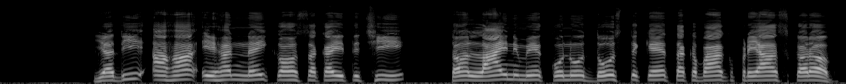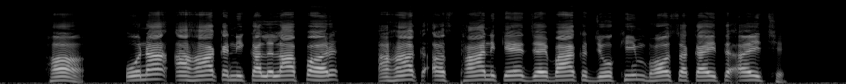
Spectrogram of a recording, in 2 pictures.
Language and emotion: Maithili, neutral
